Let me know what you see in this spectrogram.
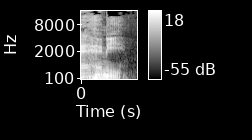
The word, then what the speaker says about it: Henne: die Chiefs ohne Pat Mahomes, Chet, wie spricht man den aus? Henne? – Chet Henny.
